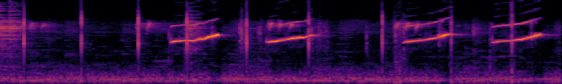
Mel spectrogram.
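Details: Lesser green leafbird, a kept songbird, gives a spaced series of clear rising whistles, each sweeping upward and ending high, about four over five seconds, separated by sharp clicks and quiet pauses against a faint low hum.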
